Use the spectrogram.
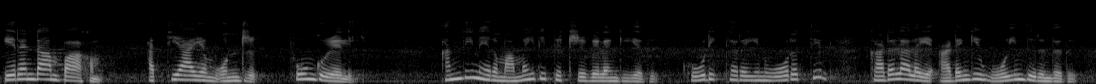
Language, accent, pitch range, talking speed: Tamil, native, 165-215 Hz, 80 wpm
